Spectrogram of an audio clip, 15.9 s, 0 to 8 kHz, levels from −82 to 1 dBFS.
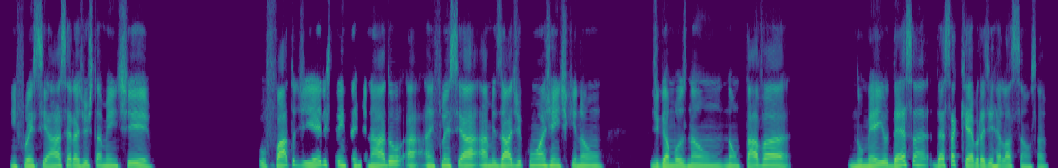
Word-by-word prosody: influenciasse 150 +3 0
era 160 -1 +2
justamente 155 -1 0 1.6
O 155 -3 -3
fato 175 +6 +1
de 160 -2 0
eles 180 +5 +1
terem 175 -1 -1
terminado 165 +3 0
a 155 +1 -3
a - - +2
influenciar 165 +1 +1
a 170 - -1
amizade 160 +1 +2
com 170 +1 -2
a 175 - +3
gente 165 -3 0
que 160 - -3
não, 155 -2 -1 0.7
digamos, 145 +2 +1
não 150 0 -1
não 145 +1 -2
estava, 155 +1 +1 0.9
no 140 -2 0
meio 155 +3 +2
dessa 180 +4 +1
dessa 170 +6 0
quebra 155 -5 +2
de 150 +1 -1
relação, 145 -5 -1
sabe? 125 +3 -8
155 Hz, 115 wpm, -22 LUFS, 150-165 Hz, 1.6 s, a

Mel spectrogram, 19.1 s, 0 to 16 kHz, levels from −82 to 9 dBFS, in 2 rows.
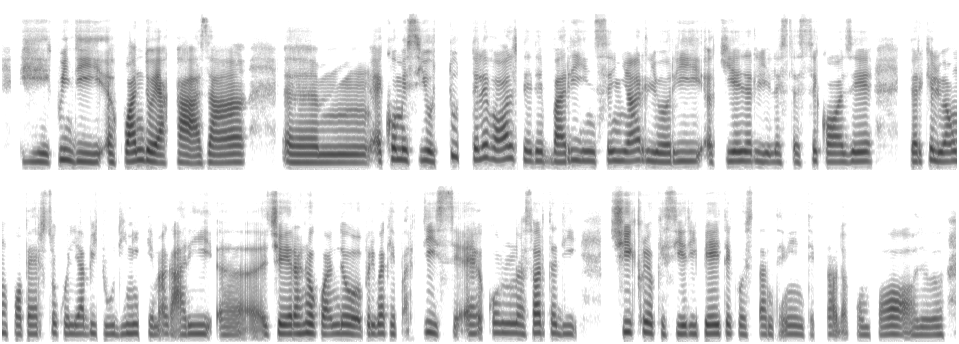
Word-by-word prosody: E 190 -2 -2
quindi, 195 -6 +1
ehm, 190 - +1
quando 205 +2 +7
è - - +9
a 170 - +5
casa, 175 +1 +4 0.4
ehm, 175 -1 +1
è 200 - -1
come 240 0 +4
se 220 +1 -6
io 210 -2 +4
tutte 280 -6 -2
le 280 +2 +3
volte 235 -2 +1
debba 200 -2 +1
ri-insegnargli 210 0 0
o 190 - +2
ri-chiedergli 205 0 -1
le 190 0 -4
stesse 185 +4 -7
cose, 195 +1 +1 0.3
perché 195 +3 -1
lui 200 - +3
ha 195 - +2
un 210 0 0
po' 185 -1 -3
perso 190 +2 -5
quelle 190 -1 -3
abitudini 185 0 -4
che 180 - -8
magari, 190 +2 -2
uhm, 85 - -5
c'erano 195 +1 +4
quando 185 -1 +2
prima 195 +1 -1
che 190 -1 -6
partisse. 220 -3 -6
È 195 - -2
come 210 -1 -3
una 205 -2 0
sorta 210 +1 +1
di 185 -1 -7 0.3
ciclo 225 -2 +2
che 195 - -9
si 185 +3 -2
ripete 195 +1 +1
costantemente, 180 0 -7
però 180 - -6
dopo 170 - -12
un 165 - -7
po' 175 0 -1
devo 170 +1 -4
190 Hz, 165 wpm, -23 LUFS, 180-205 Hz, 0.4 s, è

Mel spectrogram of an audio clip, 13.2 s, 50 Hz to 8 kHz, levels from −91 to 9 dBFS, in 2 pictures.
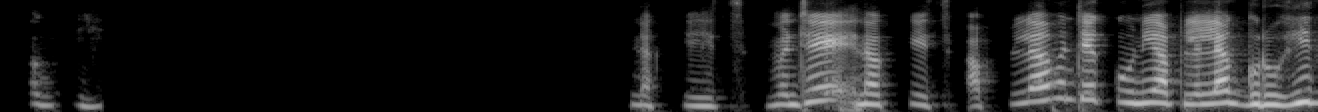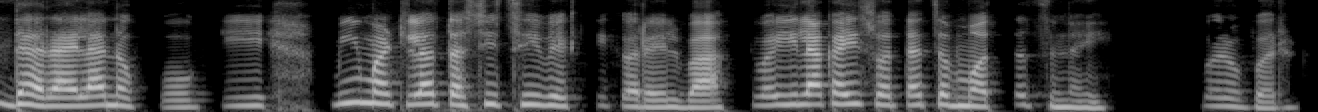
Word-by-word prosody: अगदी. 235 -5 -18 2.7
नक्कीच. 220 -3 -13
म्हणजे 255 +9 +3
नक्कीच 260 -3 -5
आपला 280 +10 -1
म्हणजे 400 -2 +1
कोणी 305 -1 -1
आपल्याला 285 0 +4
गृहीत 265 +2 +1
धरायला 230 -2 +5
नको, 200 -6 -6
की 225 +5 -11 0.4
मी 295 +3 -2
म्हटलं 270 -3 +3
तशीच 260 +1 -2
ही 255 - -1
व्यक्ती 230 -1 -6
करेल 190 -2 -3
बा 180 0 +2
किंवा 235 +5 -11
हिला 260 +1 +4
काही 270 0 +3
स्वतःचं 250 -1 -2
मतच 220 +4 -4
नाही. 175 -3 -5 0.5
बरोबर. 175 -6 -10
245 Hz, 120 wpm, -21 LUFS, 215-270 Hz, 2.7 s, धरायला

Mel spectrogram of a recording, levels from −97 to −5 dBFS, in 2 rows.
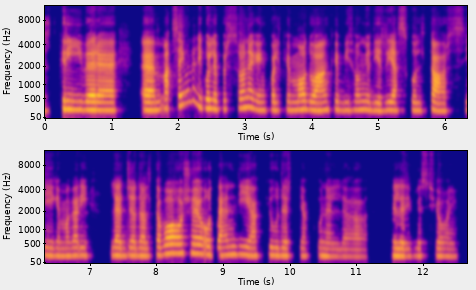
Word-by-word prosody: scrivere, 200 -1 +4 0.3
ehm, 195 0 +7
ma 235 0 +5
sei 295 +1 +1
una 400 +3 -10
di 275 -7 -2
quelle 230 -3 +2
persone 240 +4 -2
che 210 - -2
in 195 -1 -5
qualche 200 0 -5
modo 205 +1 0
ha 190 - +8
anche 200 +1 0
bisogno 200 +2 -7
di 190 -1 -4
riascoltarsi, 190 -1 -1
che 185 - -6
magari 185 +1 -6 0.3
legge 190 0 -2
ad 185 - -5
alta 185 +2 -3
voce 240 +1 +4
o 210 -2 -1
tendi 205 +1 -3
a 185 0 -3
chiuderti 185 -2 -7
ecco, 180 +1 -15
nel 175 -2 -8 0.7
nelle 180 -1 -1
riflessioni. 175 0 -12
195 Hz, 145 wpm, -25 LUFS, 185-210 Hz, 0.7 s, ha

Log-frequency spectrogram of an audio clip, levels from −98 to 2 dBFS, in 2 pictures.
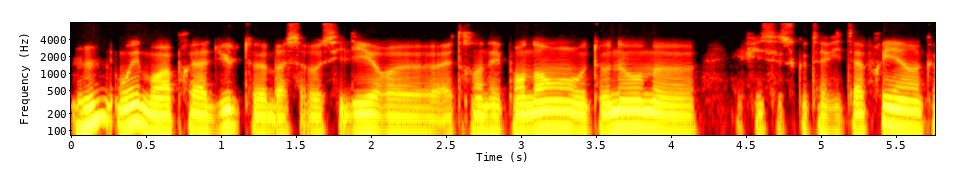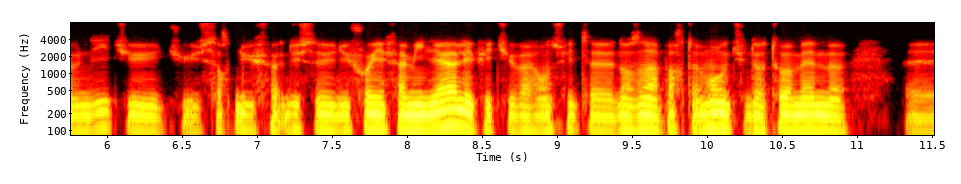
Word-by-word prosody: Mmh 115 +3 +1
mh, 170 - +2
oui, 125 +5 +5
bon, 100 -7 +4
après, 95 +2 +1
adulte, 105 +4 0
heu, 90 - +1
bah, 85 -1 -2
ça - - -6
veut 90 - -3
aussi 85 - -5
dire 100 -1 +1
heu, 85 -2 -2
être 85 - -8
indépendant, 100 +5 +2
autonome 110 +4 +3
heu, 90 -2 0 0.3
et - - -16
puis, - - -8
c'est - - -10
ce - - -7
que - - -7
tu - - -11
as - - -1
vite 85 +2 -9
appris, 125 +6 +1
hein. 115 -2 +3
Comme 90 -1 -4
dit, 105 +3 -4
tu 90 -5 -4
tu 85 0 -10
sors - - -9
du 95 -2 -3 0.2
du 95 +1 -4
se 95 - -6
du 95 -1 -1
foyer 100 0 +1
familial 100 +6 +4
et 105 - +4
puis 90 - -6
tu 90 - -6
vas 90 0 -4
ensuite, 95 0 -6
heu, 90 -1 -2
dans 95 0 -1
un 95 - +4
appartement 95 +4 -1
où 105 - +4
tu 90 - -10
dois 95 -1 -1
toi-même 95 0 +2 0.5
heu, - - -11
95 Hz, 270 wpm, -21 LUFS, 90-105 Hz, 0.5 s, oui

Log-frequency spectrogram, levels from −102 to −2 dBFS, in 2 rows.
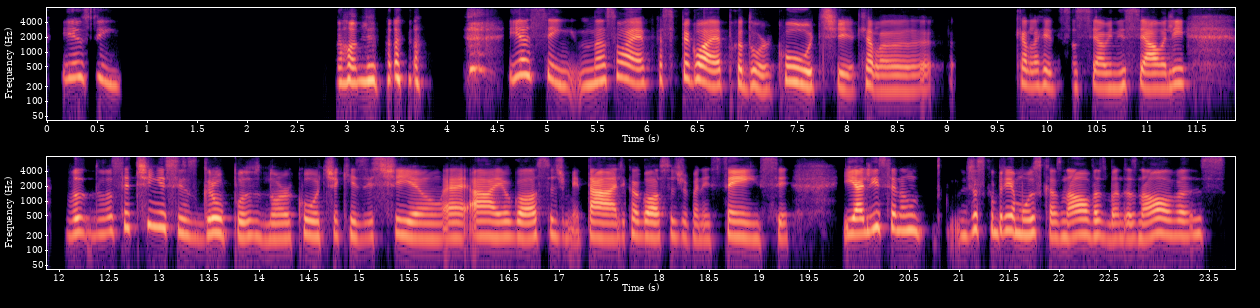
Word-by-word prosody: E 295 +1 -4
assim 285 -8 -6 2.2
Olha! 255 +1 +3 1.3
E, 310 +3 0
assim, 320 - -2
na 225 +6 -1
sua 280 0 +2
época 235 +2 0
você 275 +1 -18
pegou 290 -2 +4
a 240 -4 +9
época 210 +2 +1
do 215 +1 -3
Orkut, 200 -1 0
aquela 175 +1 -1 0.5
a - - -16 0.8
aquela 220 -5 -2
rede 205 -1 -5
social 195 -1 -4
inicial, 190 -1 +1
ali, 225 +5 -2 0.6
vo 220 +2 -1
você 235 +6 -3
tinha 310 0 0
esses 230 -9 -3
grupos 200 0 +2
no 175 -1 -7
Orkut, 190 +3 -2
que 190 +2 -7
existiam, 185 -1 -2
eh, 185 -1 +2
"Ah, 195 -1 +4
eu 190 0 -1
gosto 185 +2 +1
de 190 -2 -10
Metallica, 185 +2 +3
gosto 185 0 +2
de 190 - -11
Evanescence.", 175 0 0 0.5
e, 220 - +4
ali, 235 +7 +6
você 280 -1 0
não 255 -1 0
d 235 - -18 0.2
descobria 250 +1 -1
músicas 210 -3 -2
novas, 200 +1 +2
bandas 175 0 -5
novas? 205 +2 -1
205 Hz, 125 wpm, -24 LUFS, 185-240 Hz, 2.2 s, a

